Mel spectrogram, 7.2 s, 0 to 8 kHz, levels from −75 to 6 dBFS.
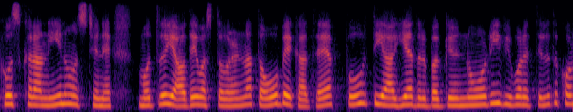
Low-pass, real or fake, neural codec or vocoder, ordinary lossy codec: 7.2 kHz; fake; codec, 16 kHz, 0.2 kbps, FocalCodec; Opus, 16 kbps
